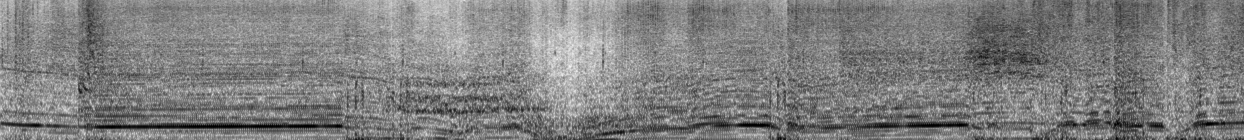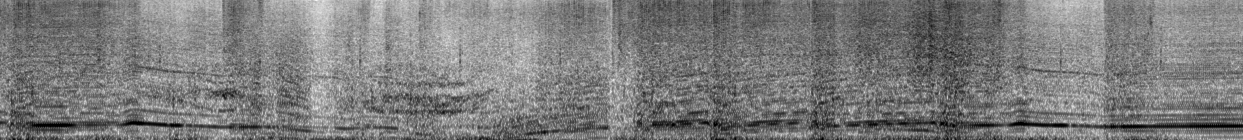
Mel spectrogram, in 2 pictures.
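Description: Car engine revving and tyres skidding in Burnout Paradise Remastered as the e-brake throws the car into spins, a loud continuous roar swooping up and down in pitch with repeated screeches.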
